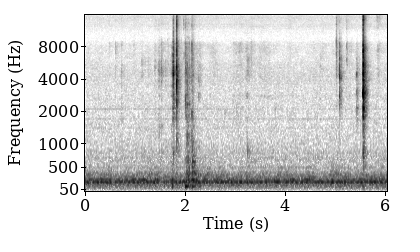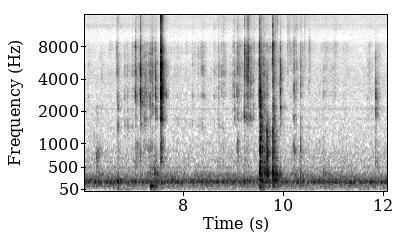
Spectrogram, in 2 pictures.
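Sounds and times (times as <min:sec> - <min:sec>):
crackly scraping of soap: 0:06.6 - 0:11.0.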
